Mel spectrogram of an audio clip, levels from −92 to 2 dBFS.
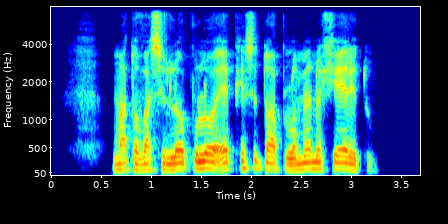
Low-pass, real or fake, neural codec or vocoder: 7.2 kHz; real; none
